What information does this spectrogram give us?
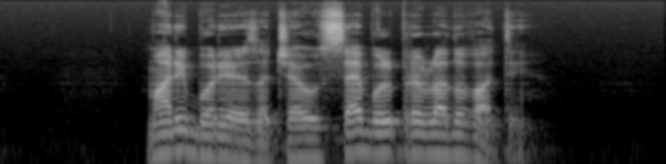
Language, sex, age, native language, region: Slovenian, male, 12-17, Slovenian, Drava region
